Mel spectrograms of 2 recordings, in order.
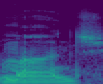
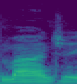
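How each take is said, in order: First: The final vowel is dropped. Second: The final vowel is clearly pronounced. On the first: "It's a dialect of like Southern Italy to drop the last vowel" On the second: "instead of saying"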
